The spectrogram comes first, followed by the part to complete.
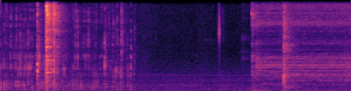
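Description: Hot water running from a dispenser tap into a glass French press of coffee grounds, with a sharp click about half a second in.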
